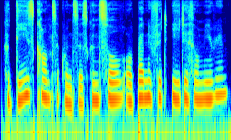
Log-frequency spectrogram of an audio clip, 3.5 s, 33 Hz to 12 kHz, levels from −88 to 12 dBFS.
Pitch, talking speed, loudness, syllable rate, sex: 190 Hz, 155 wpm, -17 LUFS, 5.6 syllables/s, female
